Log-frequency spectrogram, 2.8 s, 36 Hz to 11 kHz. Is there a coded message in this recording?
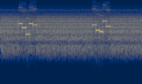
Yes: five-tone selective call (ZVEI) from 0.4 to 2.2 s, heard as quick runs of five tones, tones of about 70 ms, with radio hiss. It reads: 96198 84337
